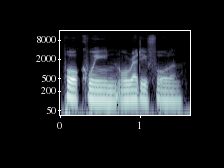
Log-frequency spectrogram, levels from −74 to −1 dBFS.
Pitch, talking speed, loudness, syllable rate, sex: 105 Hz, 145 wpm, -17 LUFS, 4.7 syllables/s, male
